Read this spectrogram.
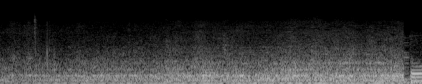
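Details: A constant low rumbling, like a train or other vehicle, fills the recording, with faint speech mixed in and no animal calls.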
